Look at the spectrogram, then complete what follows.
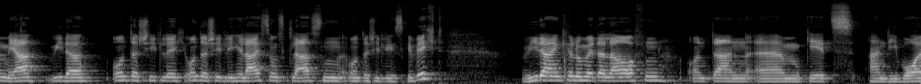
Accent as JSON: {"language": "German", "region": "Bavaria", "country": "Germany", "said": "Ich bin beide aus dem Allgäu."}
